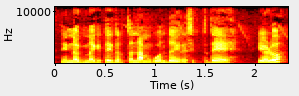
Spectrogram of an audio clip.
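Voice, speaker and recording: A woman's voice: sits high, fairly even intonation, racing, warm tone. A middle-aged woman on a phone call, consoling someone in a firm, soothing way and repeating her reassurances.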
